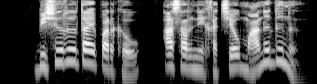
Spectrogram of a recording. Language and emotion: Bodo, disgusted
